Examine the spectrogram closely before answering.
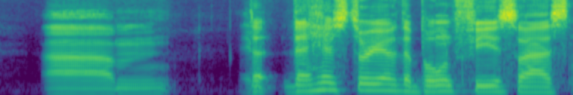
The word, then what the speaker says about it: Bonfils: look at it and it is a French last name um the history of the bone fe's last name the French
